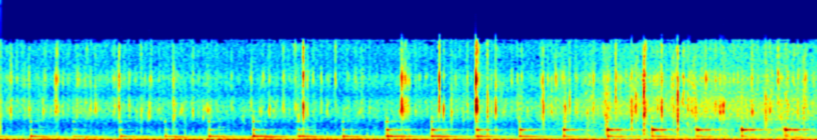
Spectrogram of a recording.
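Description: Background music: short, bell-like mallet-percussion notes repeating in a steady pattern over a low sustained drone.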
